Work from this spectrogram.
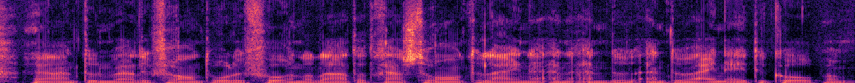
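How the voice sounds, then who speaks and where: Very fast speech comes from a man with a very deep, low pitch. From Netherlands, South Limburg (Valkenburg aan de Geul). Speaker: restaurant host and wine expert. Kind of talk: casual interview.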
